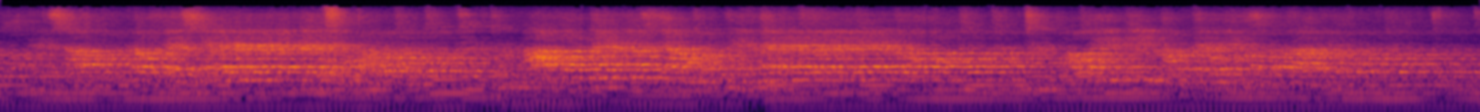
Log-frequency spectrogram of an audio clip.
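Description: A choir singing a slow church hymn in long, held phrases that swell and fade every few seconds.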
